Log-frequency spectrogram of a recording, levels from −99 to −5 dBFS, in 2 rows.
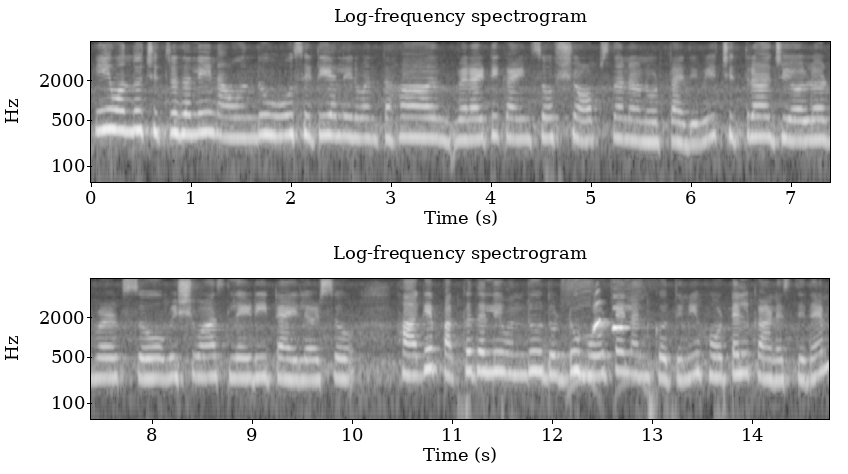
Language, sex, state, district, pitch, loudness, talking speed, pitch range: Kannada, female, Karnataka, Mysore, 270 Hz, -21 LUFS, 110 wpm, 250-295 Hz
